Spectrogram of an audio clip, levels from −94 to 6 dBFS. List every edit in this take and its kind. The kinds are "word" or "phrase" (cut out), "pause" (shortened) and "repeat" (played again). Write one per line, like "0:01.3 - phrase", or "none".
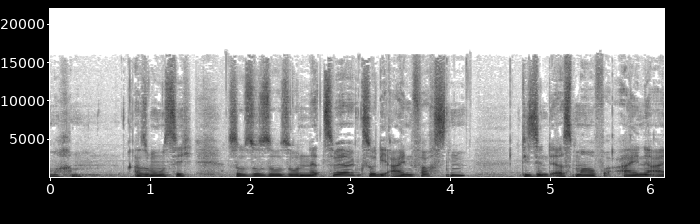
none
